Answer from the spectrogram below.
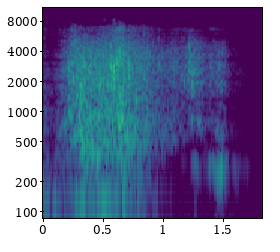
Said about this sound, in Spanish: Abrieron la puerta y el sargento regó el agua.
